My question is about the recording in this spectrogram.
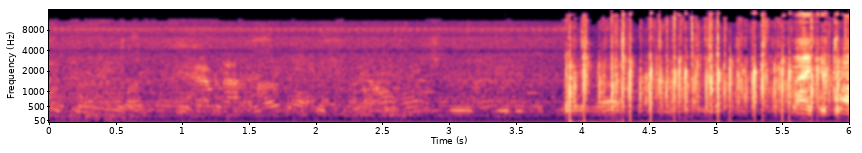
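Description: Indistinct talking among a group of people. About four seconds in, it gives way suddenly to a much louder stretch of sharp crackling clicks mixed with a voice from a handheld microphone and portable amplifier being handled and switched on.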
